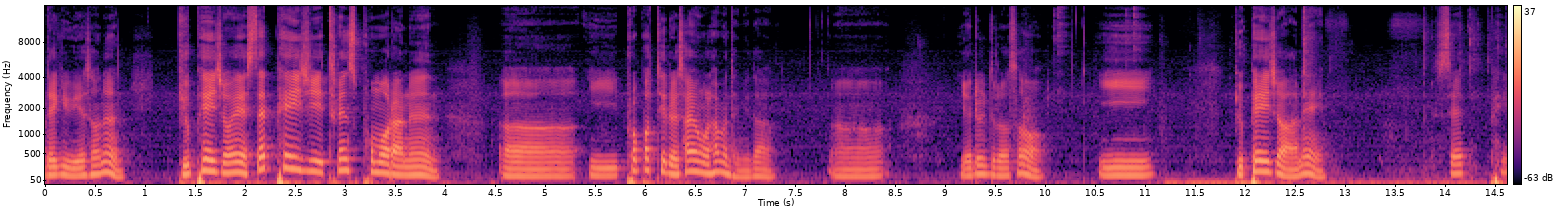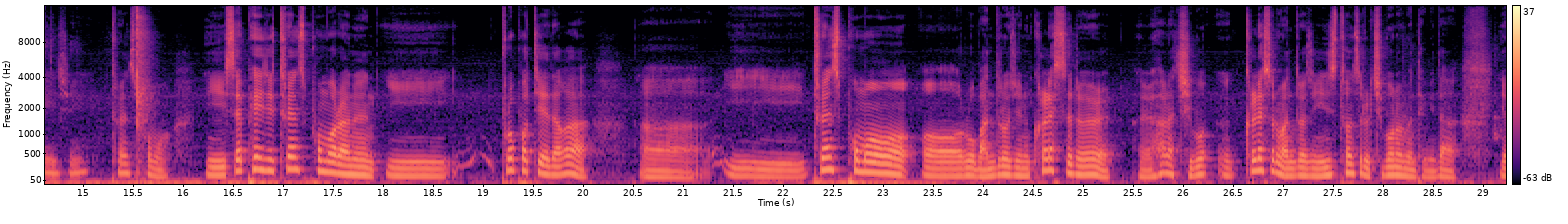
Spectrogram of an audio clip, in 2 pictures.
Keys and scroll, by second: 15.7 Return.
